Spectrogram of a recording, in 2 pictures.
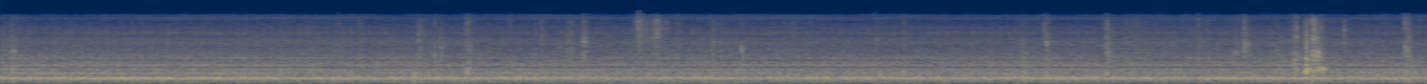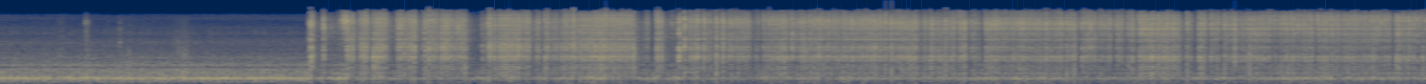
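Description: A steady electrical hum, then about two-thirds of the way through, MIG welding starts: the arc of a Miller wire-feed welder crackling on steel in runs with brief breaks.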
